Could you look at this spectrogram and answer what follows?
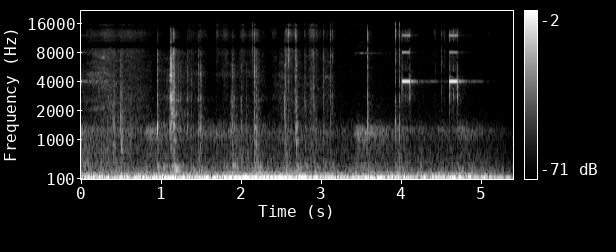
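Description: Hex-bit torque screwdriver tightening the gas block's set screw: scattered small metal clicks and ticks over a steady low hum, with two short high beeps about four seconds in.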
